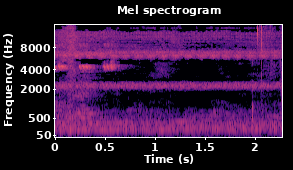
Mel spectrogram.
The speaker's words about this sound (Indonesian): malam ini ketika dia mendengarkan di dalam kesunyian ada suara jangkrik.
